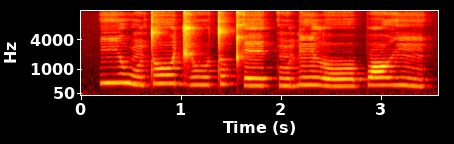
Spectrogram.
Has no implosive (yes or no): no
